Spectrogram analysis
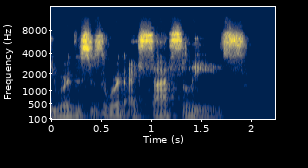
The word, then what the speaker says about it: isosceles: word isosceles and uh the c in isosceles is silent right the other thing about this word you actually pronounce the e at the end isosceles right it's not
